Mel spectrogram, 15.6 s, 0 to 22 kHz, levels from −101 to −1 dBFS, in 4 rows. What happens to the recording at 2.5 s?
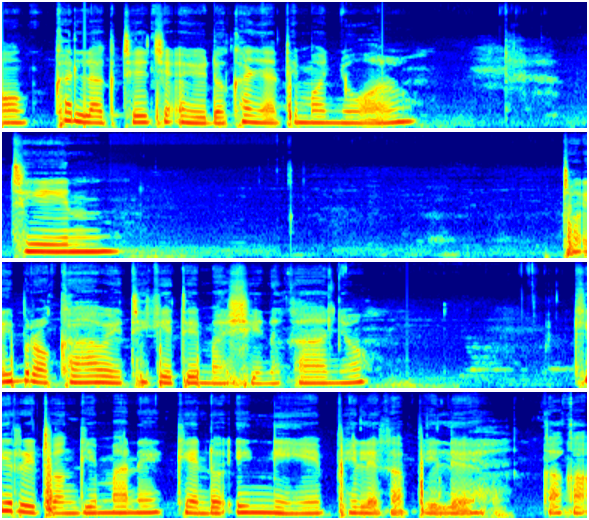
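At 2.53 s a repeated buffer fault occurs: fresh audio failed to reach the output device in time, so it replayed the 10 ms buffer it already held, sounding that slice of speech twice in a row. Because the repeated piece is so short and each joint is a hard edge, it comes across as a brief click or tiny buzz rather than an audible stutter, and essentially none of the speech that follows is lost.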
